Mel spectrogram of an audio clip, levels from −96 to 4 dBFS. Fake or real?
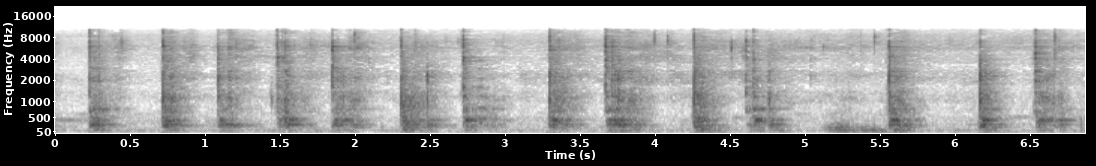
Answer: real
